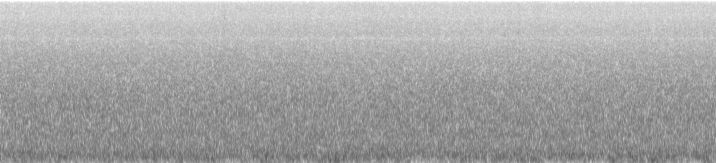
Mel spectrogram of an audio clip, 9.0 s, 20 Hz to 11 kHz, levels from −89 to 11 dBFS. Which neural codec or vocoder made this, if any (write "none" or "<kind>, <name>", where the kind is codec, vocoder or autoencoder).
none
